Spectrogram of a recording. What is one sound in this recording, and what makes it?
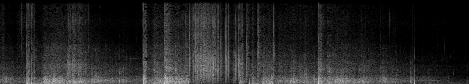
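Fireworks crackle and fizz after bursting.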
